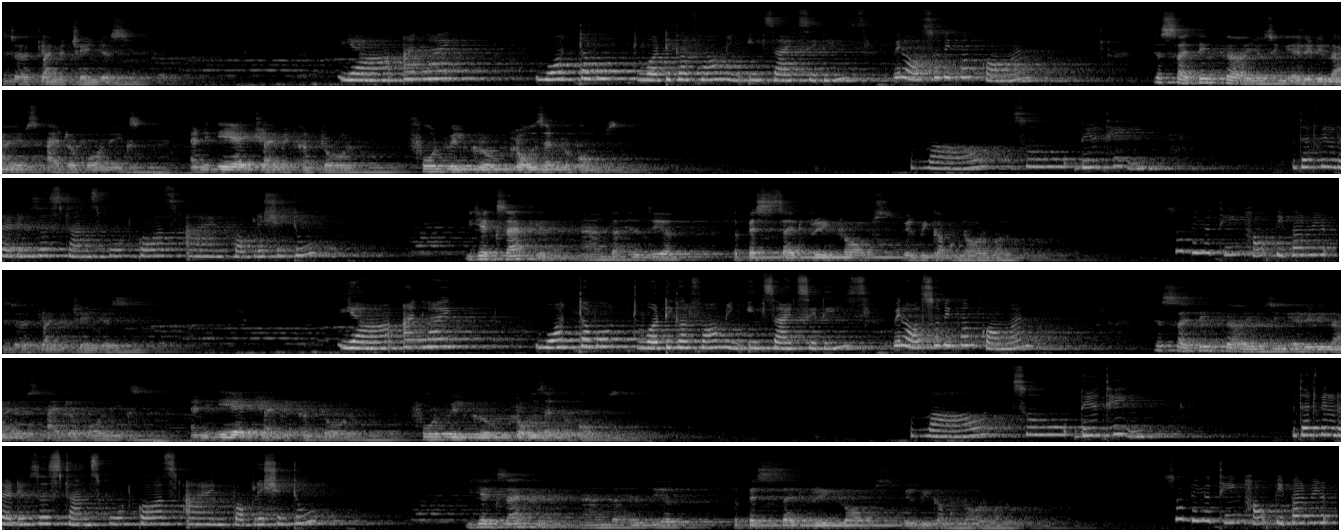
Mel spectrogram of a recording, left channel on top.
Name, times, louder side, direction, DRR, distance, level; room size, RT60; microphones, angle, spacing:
voice 1, 0.0-1.7 11.5-14.8 15.3-17.1 17.5-19.5 30.9-33.7 34.1-36.9, left 2 dB, 85° left, 7 dB, 0.8 m, -32 dB
voice 2, 1.7-4.7 5.3-10.3 22.5-24.8 26.3-30.0 38.4-40.0, right 2 dB, 30° right, 6 dB, 0.5 m, -31 dB
12.0 x 7.7 x 4.1 m, 2.4 s
head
